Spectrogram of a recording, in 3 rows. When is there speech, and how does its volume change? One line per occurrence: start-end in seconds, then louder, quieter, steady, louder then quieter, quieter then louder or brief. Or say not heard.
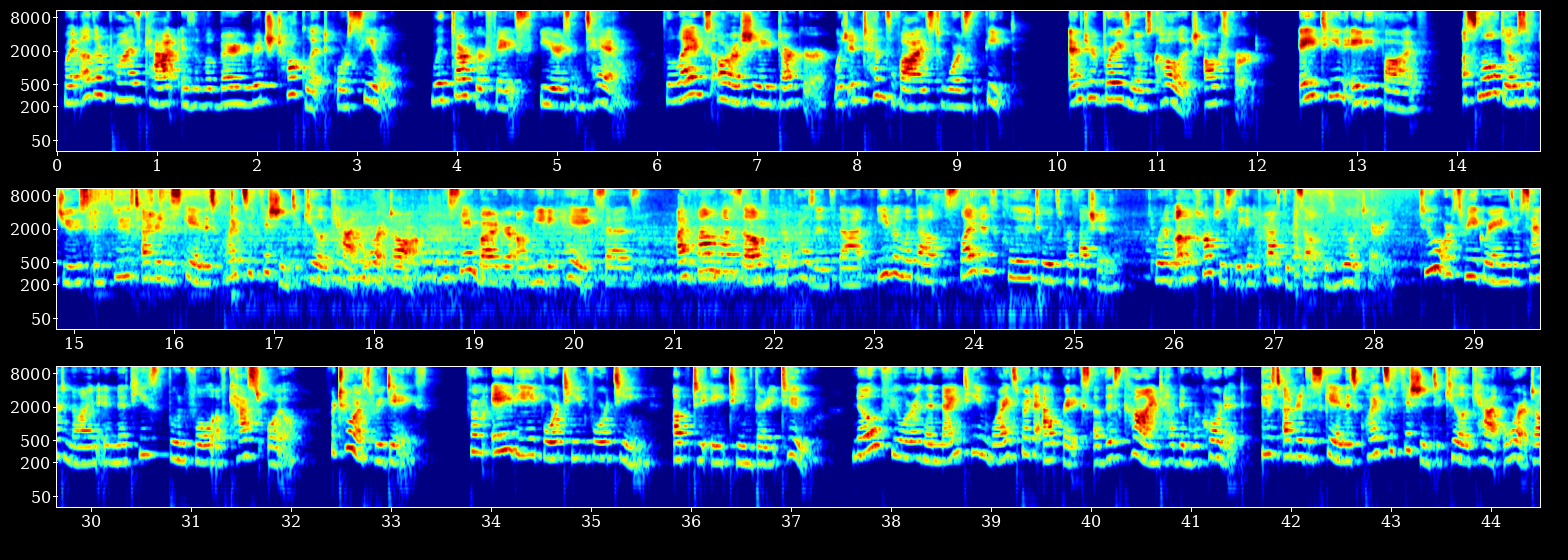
0.1-9.5 steady
10.1-44.4 steady.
